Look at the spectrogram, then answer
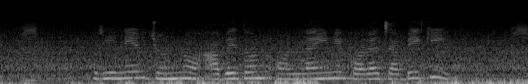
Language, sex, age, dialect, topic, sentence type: Bengali, female, 18-24, Jharkhandi, banking, question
